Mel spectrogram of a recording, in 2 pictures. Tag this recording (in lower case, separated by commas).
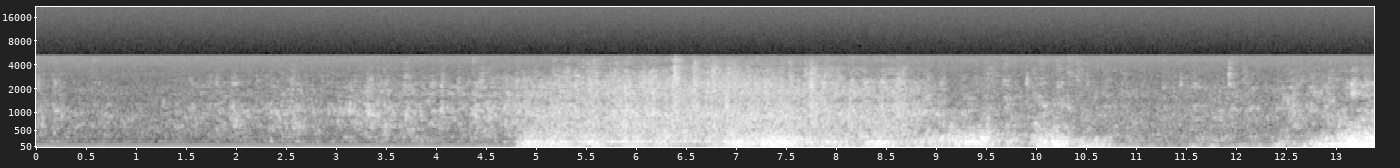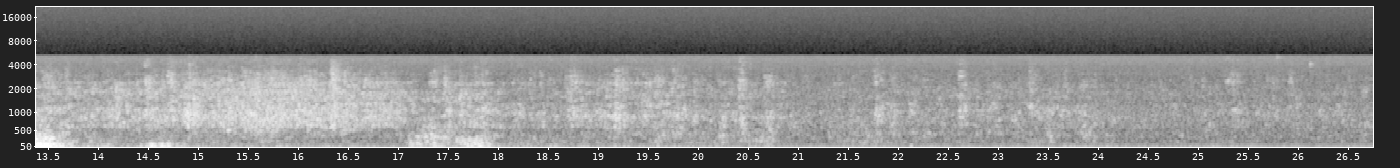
thunder, thunderstorm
